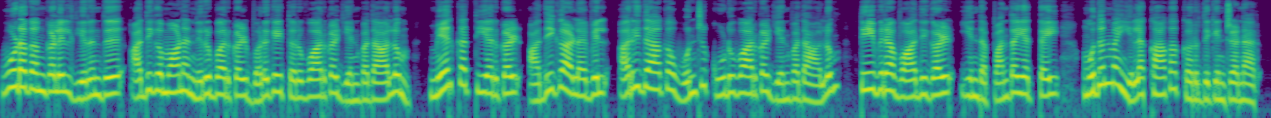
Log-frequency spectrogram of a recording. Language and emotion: Tamil, neutral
